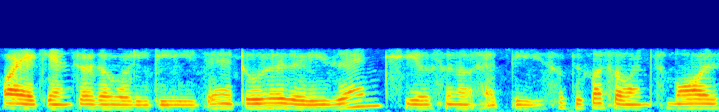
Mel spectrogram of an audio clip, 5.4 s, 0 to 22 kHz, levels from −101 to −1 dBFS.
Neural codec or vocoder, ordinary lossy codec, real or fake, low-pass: codec, 16 kHz, 4 kbps, FreqCodec, smaller model; none; fake; 3.6 kHz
